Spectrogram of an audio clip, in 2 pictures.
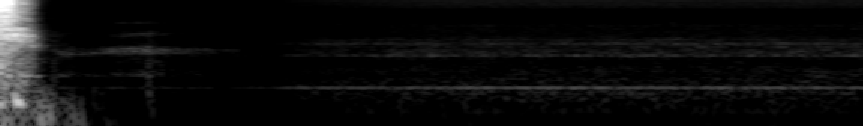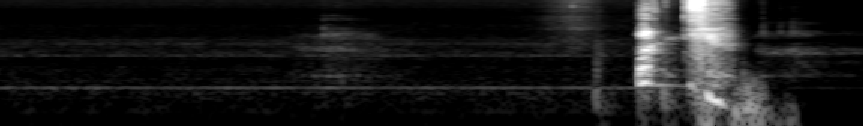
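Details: Induced sneezes from a female, using a tissue.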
